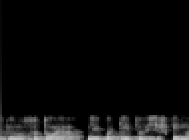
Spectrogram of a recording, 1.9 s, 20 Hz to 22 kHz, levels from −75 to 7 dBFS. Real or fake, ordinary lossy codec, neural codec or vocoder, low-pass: real; Opus, 16 kbps; none; 3.6 kHz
